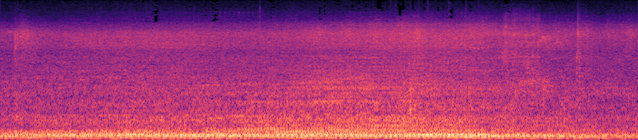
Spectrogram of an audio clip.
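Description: Road traffic: a passing vehicle's low engine rumble that grows louder, peaks about two-thirds of the way through, then fades.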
